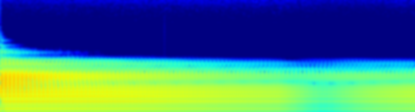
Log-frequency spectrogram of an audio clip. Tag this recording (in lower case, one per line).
music
musical instrument
plucked string instrument
guitar
bass guitar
